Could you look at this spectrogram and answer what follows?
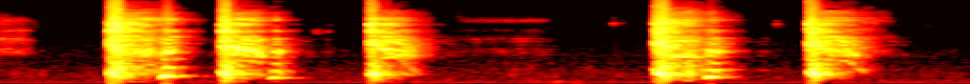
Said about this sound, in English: I'm just going to cough.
